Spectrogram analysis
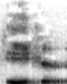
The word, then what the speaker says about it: Igor: Okay, but no, his name Eager. They pronounce it Eager, like happy and ready to go.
